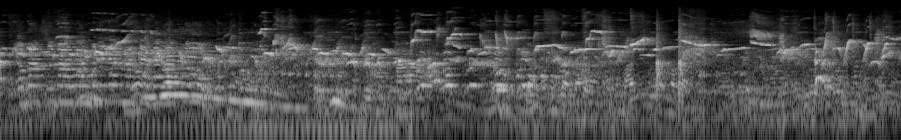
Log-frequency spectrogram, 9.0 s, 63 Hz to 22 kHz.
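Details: White-rumped shamas (murai batu) singing in the main class of the Mahardhika Putra Cup songbird contest on Sunday, 11 February 2024; dense, overlapping whistled phrases and rapid chirps from many caged birds, with faint voices and music underneath.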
